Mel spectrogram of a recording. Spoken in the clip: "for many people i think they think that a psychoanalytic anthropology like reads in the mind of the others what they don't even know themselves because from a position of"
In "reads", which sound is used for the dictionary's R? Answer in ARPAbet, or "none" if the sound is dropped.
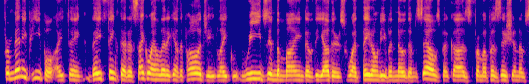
R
